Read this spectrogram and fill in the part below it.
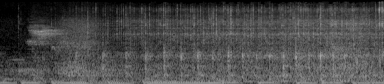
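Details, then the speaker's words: Simple bicycle freewheel with plain ball bearings and no seal, heard from right side under pedal pressure: quick uneven dry ticks with noticeable vibration; rough, loose freewheel ticking under load, bearing suspected. "dan ketika berbunyi itu lumayan Getaran terasa seperti itu kurang lebih terdengar tem-teman kita ulangi lagi"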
